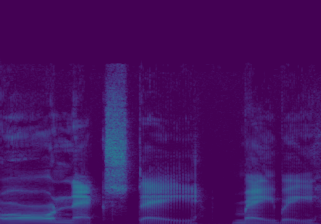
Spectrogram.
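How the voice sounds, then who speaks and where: A man puts on a character voice, pitched very deep and low. His pitch swings very widely. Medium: read story. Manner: placid, unhurried.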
